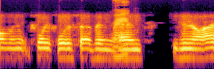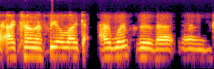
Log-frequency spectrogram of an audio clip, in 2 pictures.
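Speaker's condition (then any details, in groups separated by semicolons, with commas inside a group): Cerebral palsy; speech affected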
